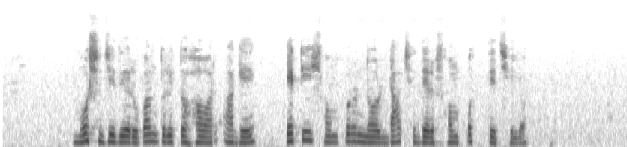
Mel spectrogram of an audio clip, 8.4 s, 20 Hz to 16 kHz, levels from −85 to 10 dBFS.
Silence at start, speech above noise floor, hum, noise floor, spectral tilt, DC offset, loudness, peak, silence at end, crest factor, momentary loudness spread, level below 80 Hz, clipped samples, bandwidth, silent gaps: 1 s; 37 dB; none; -63 dBFS; -7.5 dB/octave; under 0.1%; -27 LUFS; -8 dBFS; 1.35 s; 20 dB; 9 LU; -60 dBFS; under 0.1%; 7 kHz; none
